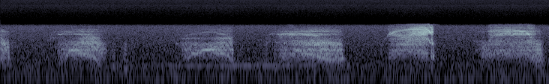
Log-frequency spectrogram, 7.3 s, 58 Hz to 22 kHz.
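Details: American black bear studied by researchers, recorded February 10, 2014: harsh, broadband calls in about five bursts roughly a second long, some rising and brightening, separated by short quiet gaps, with faint low hum.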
